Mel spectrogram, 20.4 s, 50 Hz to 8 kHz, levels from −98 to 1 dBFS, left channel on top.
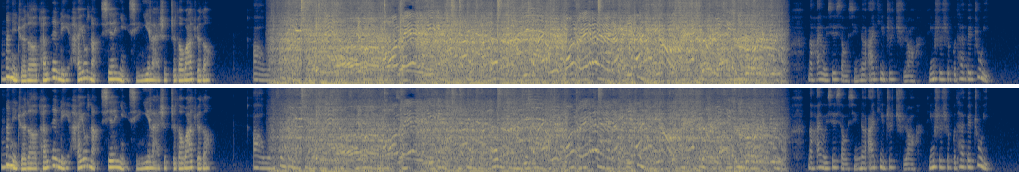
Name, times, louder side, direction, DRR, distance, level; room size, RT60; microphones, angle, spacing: voice 1, 0.1-4.2, left 1 dB, 10° left, 0.6 m, -25 dB
voice 2, 5.1-11.0 11.3-18.3 18.6-19.7, right 4 dB, 55° right, 1.1 m, -37 dB
sound 1, 5.3-15.7, left 8 dB, 50° left, 0.3 m, -23 dB
7.1 x 2.9 x 4.9 m
head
